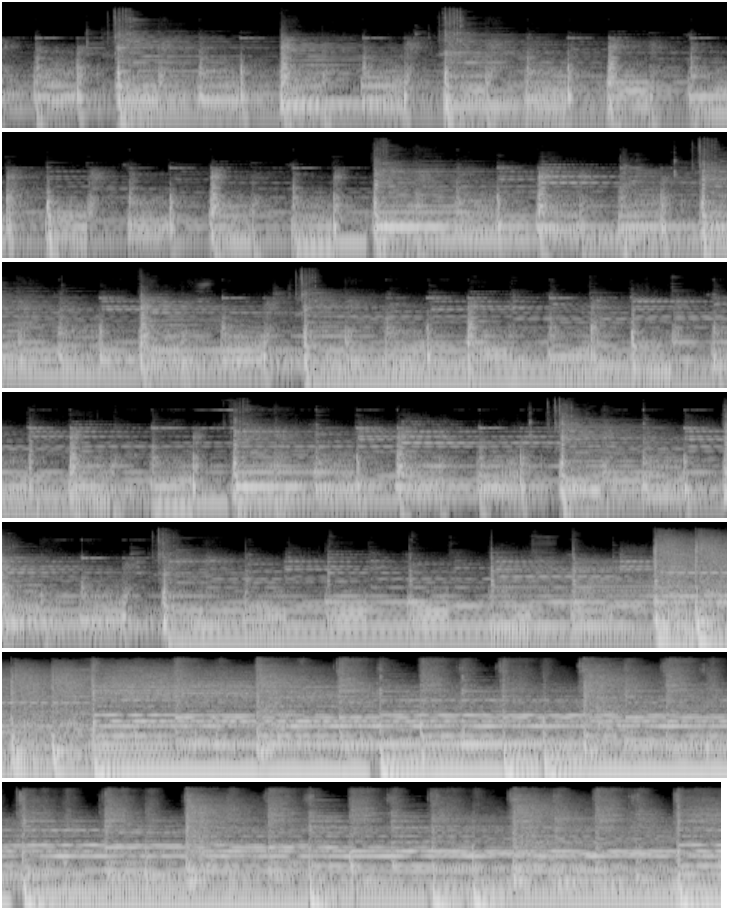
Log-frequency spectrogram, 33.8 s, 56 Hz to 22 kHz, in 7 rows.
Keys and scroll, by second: 1.0 typing, 2.1 typing, 4.2-8.3 typing, 10.4 Return, 16.9-17.7 typing, 17.9 Return, 20.3-21.0 typing, 21.9 ctrl+d, 23.7 ctrl+[, 28.7 shift+Right, 30.7 shift+Right, 30.7 ctrl+j, 31.0 ctrl+-, 31.1 ctrl+-, 31.7 ctrl+[, 31.9 ctrl+[, 32.0 ctrl+[.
